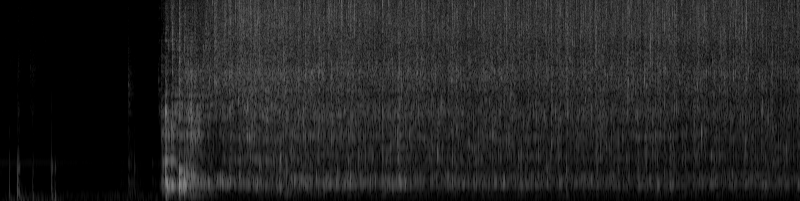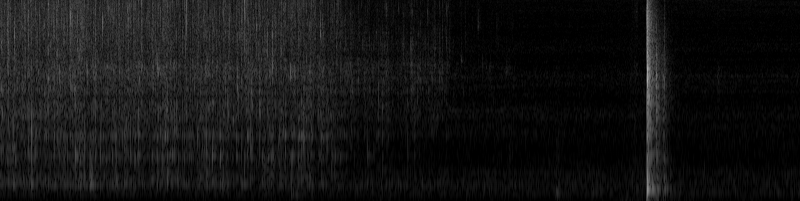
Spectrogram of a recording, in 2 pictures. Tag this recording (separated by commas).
Domestic sounds, Toilet flush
